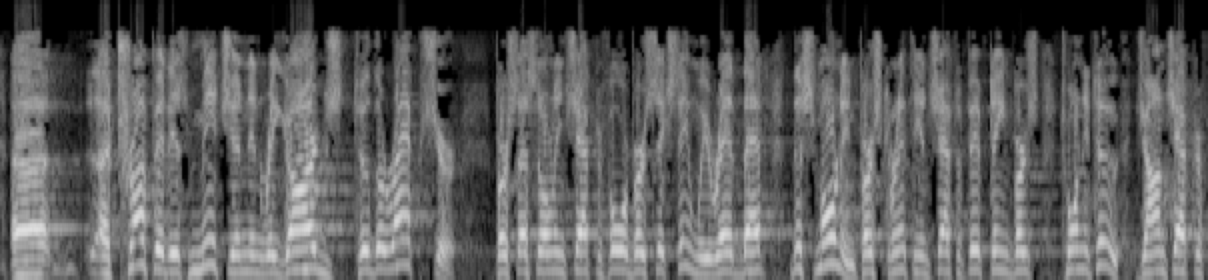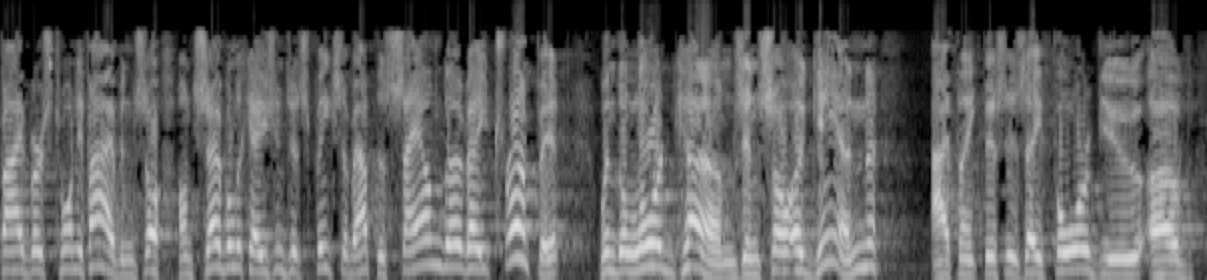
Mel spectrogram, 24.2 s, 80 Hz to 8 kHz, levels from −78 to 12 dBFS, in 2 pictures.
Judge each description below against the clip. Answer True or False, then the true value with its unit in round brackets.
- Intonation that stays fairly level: False (3.0 semitones)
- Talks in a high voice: True (195 Hz)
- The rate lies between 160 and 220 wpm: False (145 wpm)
